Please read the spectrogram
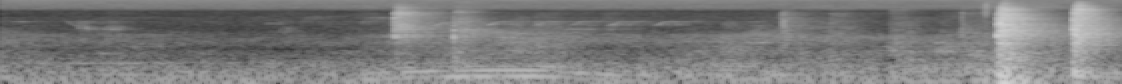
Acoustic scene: residential area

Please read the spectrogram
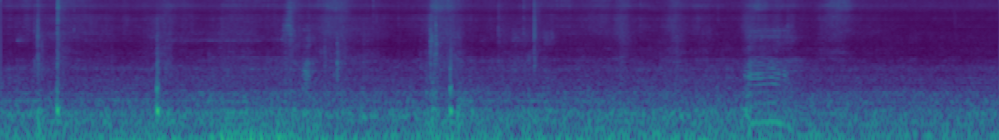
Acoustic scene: car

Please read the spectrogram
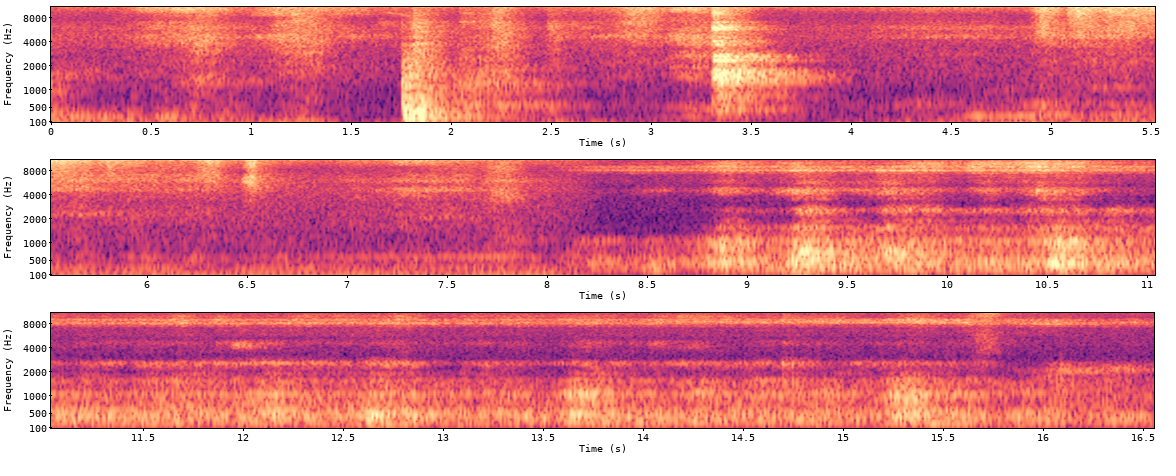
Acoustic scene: elevator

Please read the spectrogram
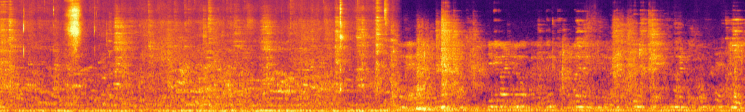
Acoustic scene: restaurant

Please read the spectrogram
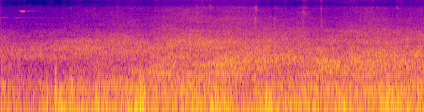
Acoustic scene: street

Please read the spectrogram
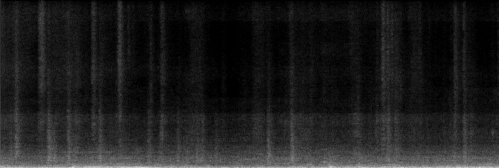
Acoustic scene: bus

